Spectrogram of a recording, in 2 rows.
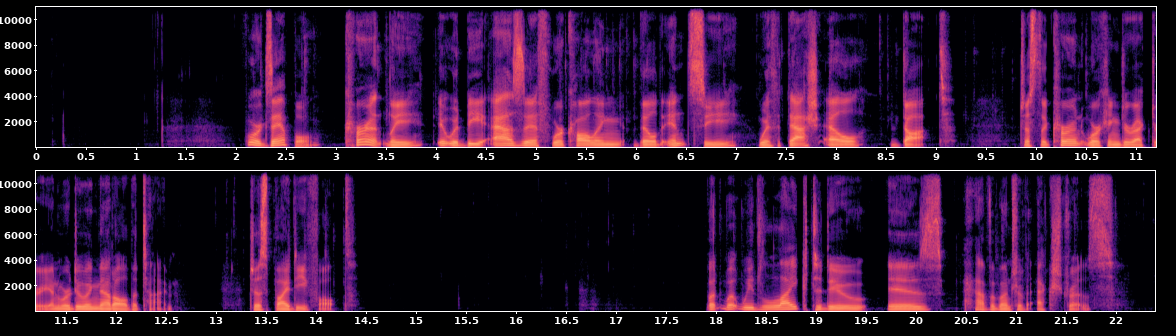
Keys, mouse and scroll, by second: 2.4 ctrl+s, 3.2 ctrl+g, 3.5 ctrl+s, 14.4 ctrl+s, 14.7 ctrl+a, 14.8 ctrl+space, 14.9 ctrl+e, 14.9 ctrl+g, 15.4 ctrl+s, 15.5 ctrl+a, 15.6 ctrl+space, 15.7 ctrl+e, 15.8 ctrl+g, 16.1 ctrl+s, 16.3 ctrl+a, 16.4-17.3 ctrl+n, 17.4 ctrl+p, 17.6 ctrl+p, 17.7 ctrl+p, 17.9 ctrl+e, 18.0 ctrl+p, 18.0 ctrl+e, 18.2 ctrl+p, 18.2 ctrl+e, 18.3 ctrl+p, 18.4 ctrl+e, 18.4 ctrl+p, 18.9 ctrl+e, 20.4 ctrl+space, 20.5 ctrl+a, 20.8 ctrl+g, 21.2 ctrl+s, 21.4 ctrl+space, 21.5 ctrl+e, 21.5 ctrl+g, 22.0 ctrl+s, 22.1 ctrl+a, 22.3 ctrl+space.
